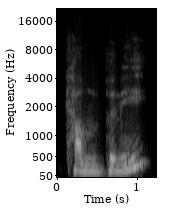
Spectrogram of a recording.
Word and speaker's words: company: The fifth mistake is when we pronounce the O in company, and we should be saying company, company.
